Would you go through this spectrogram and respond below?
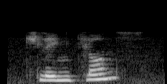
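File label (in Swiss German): "schlingpflanz", Haut-Rhin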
